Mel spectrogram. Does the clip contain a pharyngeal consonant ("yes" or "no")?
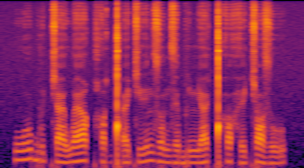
no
